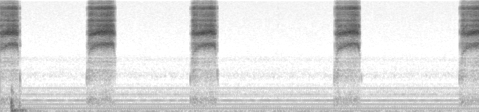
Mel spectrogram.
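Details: Wild barn owl demanding food inside a nest box on a live camera; a sharp knock opens the recording, then five breathy screeching hisses follow at quick, fairly even intervals over a low hum.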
